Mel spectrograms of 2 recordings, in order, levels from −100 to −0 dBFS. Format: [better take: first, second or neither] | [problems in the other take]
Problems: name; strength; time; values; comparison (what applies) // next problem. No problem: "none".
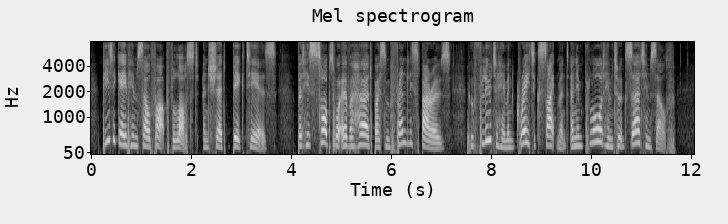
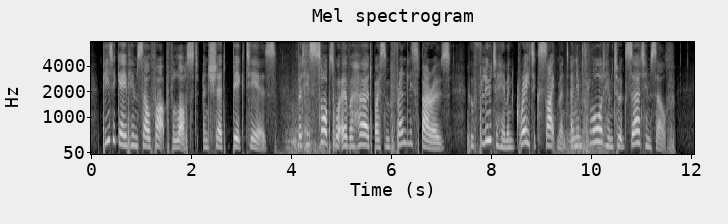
first | background sound (Drawer open or close); 16 dB below the speech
